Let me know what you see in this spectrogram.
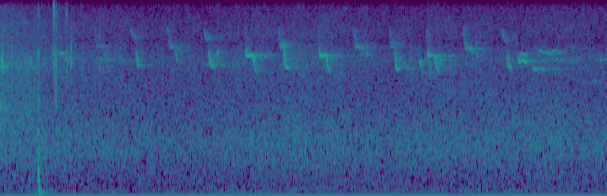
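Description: Near-silent woodland quiet with a small bird singing a run of about a dozen short, high, falling chirps, about three a second, starting a second and a half in and stopping near the end.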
